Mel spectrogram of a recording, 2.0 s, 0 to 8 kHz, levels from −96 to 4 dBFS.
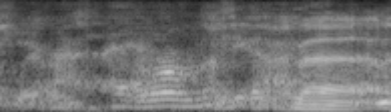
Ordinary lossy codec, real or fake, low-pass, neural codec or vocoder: none; fake; none; codec, 16 kHz, 4 kbps, X-Codec, HuBERT features, trained on LibriSpeech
